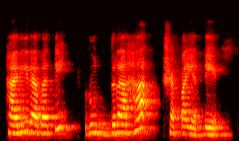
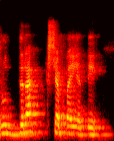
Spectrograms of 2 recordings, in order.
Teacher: when visarga is followed by ksha, visarga is chanted completely.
